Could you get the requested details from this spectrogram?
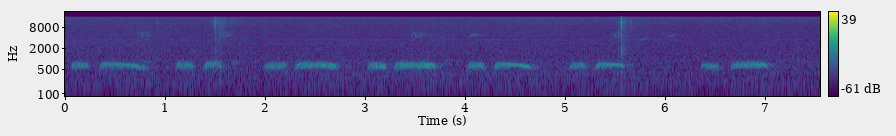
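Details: Champion spotted dove, known locally as tekukur, from Kebon Kacang, giving repeated two-part coos, a brief note then a longer drawn-out one, roughly every second, with a few sharp clicks and faint high chirps in between.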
